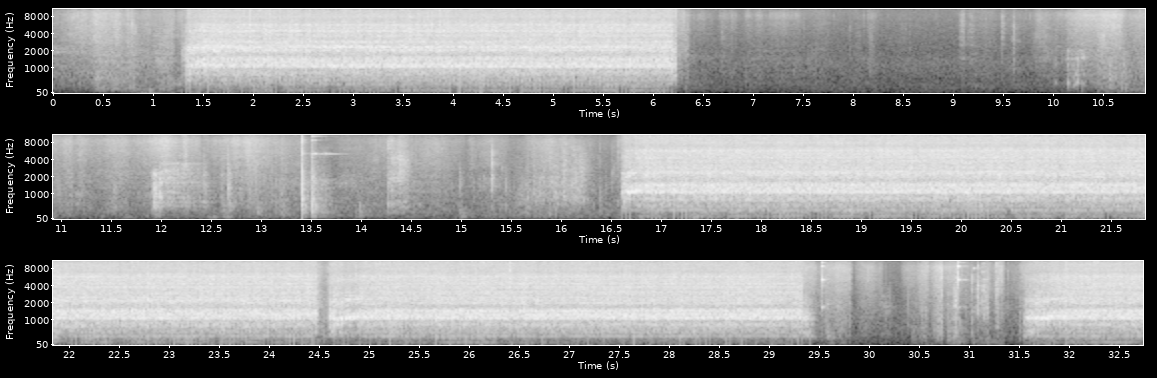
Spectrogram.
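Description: Small bench milling machine running, an end mill taking facing cuts on a small metal bearing-cap casting held in a vise. The spindle runs steadily for about five seconds, stops, and after a stretch of scattered clicks and handling runs again steadily for about thirteen seconds, with a brief dip midway.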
